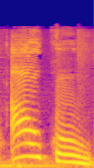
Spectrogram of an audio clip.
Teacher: a pronúncia permaneceu sem alteração, proparoxítona, com a antepenúltima sílaba tônica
